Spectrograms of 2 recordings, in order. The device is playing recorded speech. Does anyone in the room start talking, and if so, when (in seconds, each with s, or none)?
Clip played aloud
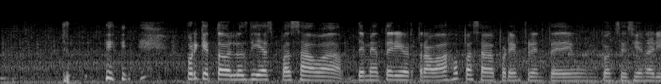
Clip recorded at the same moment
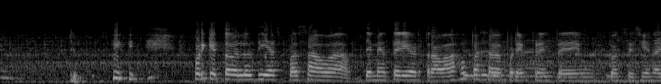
4.6 s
